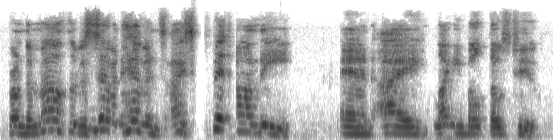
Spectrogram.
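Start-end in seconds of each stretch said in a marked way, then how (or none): 0.1-3.6 dramatic, in-character, declaimed war cry. Voicing the character Strangler casting a spell: screaming in character. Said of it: "Strangler screams".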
